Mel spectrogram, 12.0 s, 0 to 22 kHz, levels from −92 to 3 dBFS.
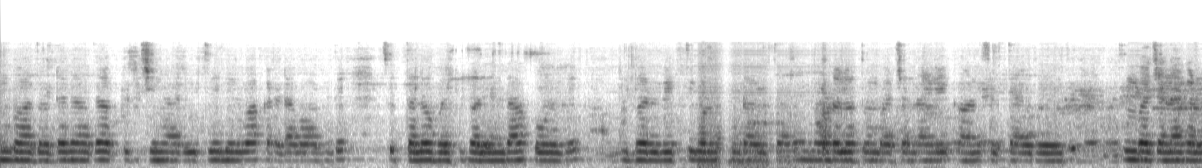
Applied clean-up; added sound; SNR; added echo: neural separator model SepFormer DNS4.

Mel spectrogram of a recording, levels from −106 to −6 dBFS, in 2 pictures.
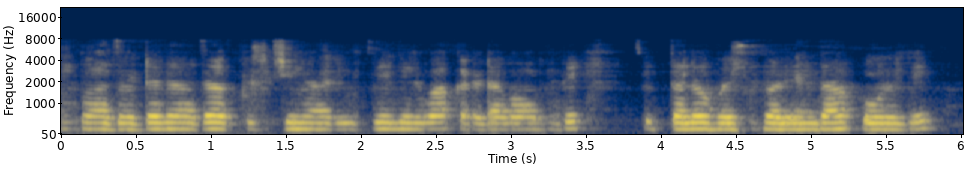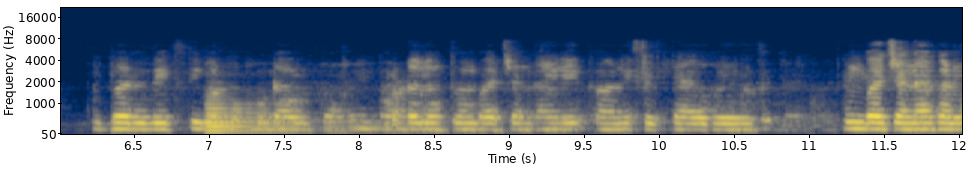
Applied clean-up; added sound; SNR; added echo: neural mask model DeepFilterNet 3.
